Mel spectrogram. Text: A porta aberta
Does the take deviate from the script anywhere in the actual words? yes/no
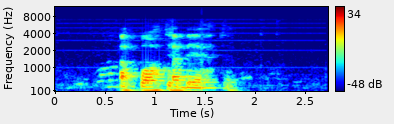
no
